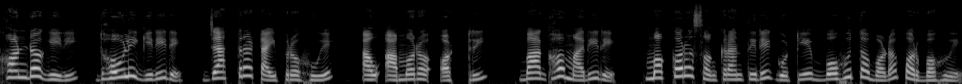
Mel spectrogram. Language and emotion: Odia, neutral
